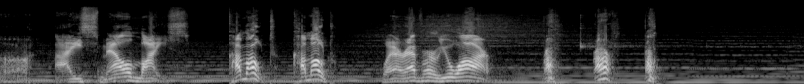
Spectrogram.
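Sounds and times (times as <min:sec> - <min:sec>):
speech: 0:00.6 - 0:06.6
dog barking while running around a kitchen table: 0:05.4 - 0:06.7.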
